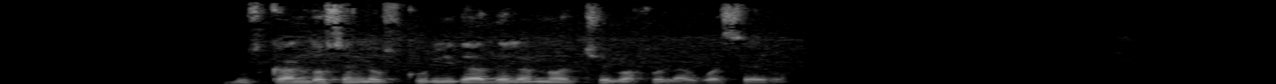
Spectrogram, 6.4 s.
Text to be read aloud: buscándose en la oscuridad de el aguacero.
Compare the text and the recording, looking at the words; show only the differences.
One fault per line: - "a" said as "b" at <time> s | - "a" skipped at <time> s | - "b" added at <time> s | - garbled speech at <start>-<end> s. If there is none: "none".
- "la noche bajo" added at 2.5 s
